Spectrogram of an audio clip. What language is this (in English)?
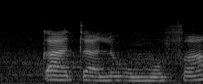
Northern Sotho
